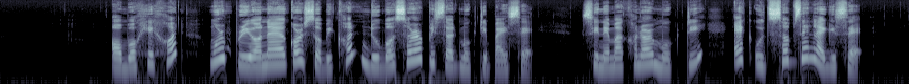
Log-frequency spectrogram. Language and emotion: Assamese, happy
